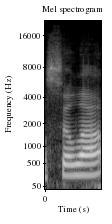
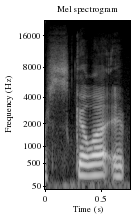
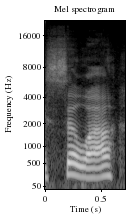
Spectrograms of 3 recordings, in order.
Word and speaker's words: Scilla: This next one I got is your typical Scilla or Skilla, depending on where you're from. I think in other countries they pronounce it Skilla. We usually say Scilla, and or also squill.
